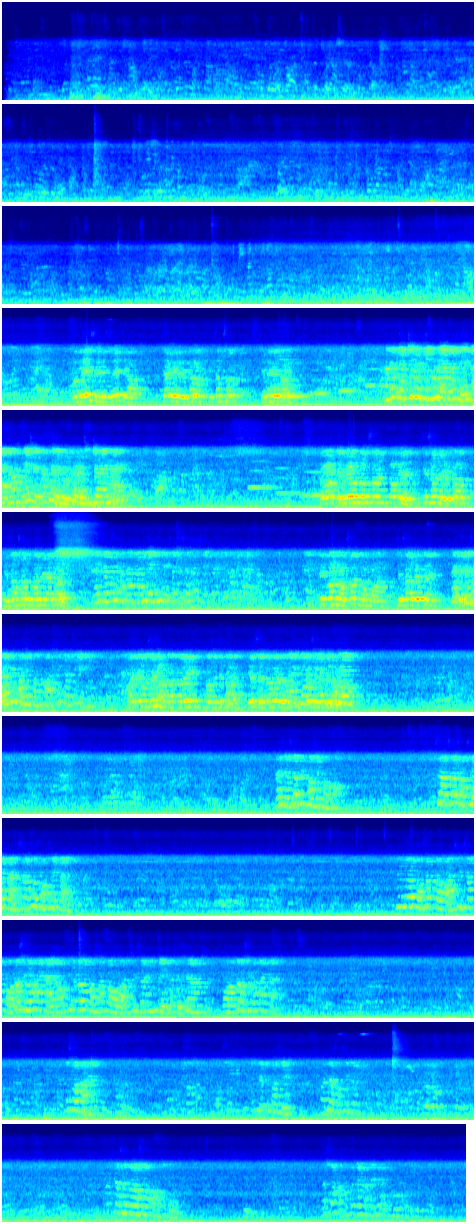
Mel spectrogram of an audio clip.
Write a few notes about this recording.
At the passenger terminal, Traffic sound, Station broadcasting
